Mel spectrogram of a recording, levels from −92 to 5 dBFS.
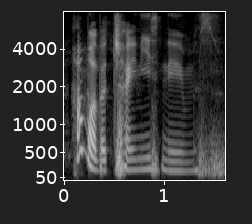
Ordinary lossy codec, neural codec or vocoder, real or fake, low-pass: none; none; real; none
